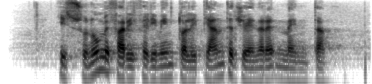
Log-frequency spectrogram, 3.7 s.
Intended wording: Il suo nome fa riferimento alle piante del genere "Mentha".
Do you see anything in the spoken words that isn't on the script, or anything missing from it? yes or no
yes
